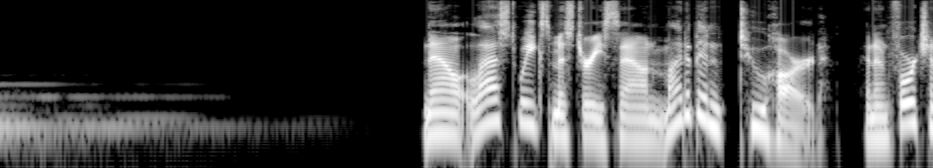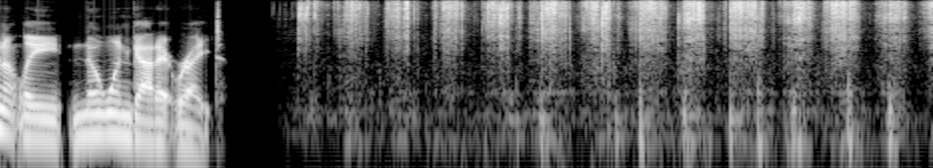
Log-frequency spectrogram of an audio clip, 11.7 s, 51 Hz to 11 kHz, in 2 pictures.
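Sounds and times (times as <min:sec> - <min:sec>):
speech: 0:02.6 - 0:07.8
rubber brayer rolling ink out across an inking plate: 0:07.6 - 0:11.6.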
